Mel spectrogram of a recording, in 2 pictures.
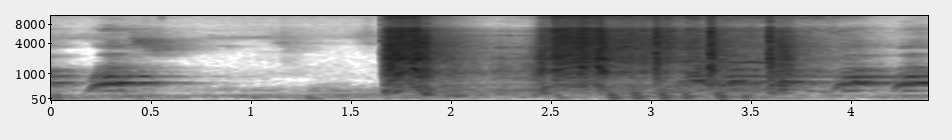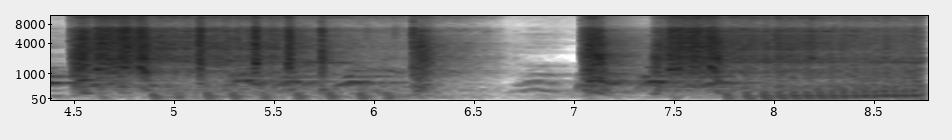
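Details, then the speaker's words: Yamaha Fino scooter with slipped cam chain, reassembled with the chain tensioner extended as a temporary fix (chain likely stretched), battery charged, good compression: several cranking bursts, then it fires and settles into a rough, uneven run; engine starts. "เฮ้ๆอ่ะติดนะครับท่านผู้ชม"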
